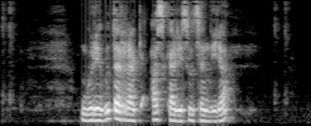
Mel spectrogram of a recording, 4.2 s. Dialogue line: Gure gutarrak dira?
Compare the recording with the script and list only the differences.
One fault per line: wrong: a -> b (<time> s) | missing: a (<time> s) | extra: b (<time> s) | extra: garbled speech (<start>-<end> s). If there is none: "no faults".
extra: azkar izutzen (2.1 s)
